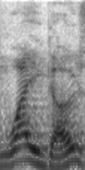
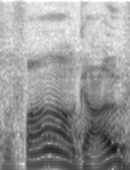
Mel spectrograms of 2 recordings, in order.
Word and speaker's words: Wago: And for all of those people that are saying Wagos, I'd just like to say it's Fargo. So you've been saying it wrong.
